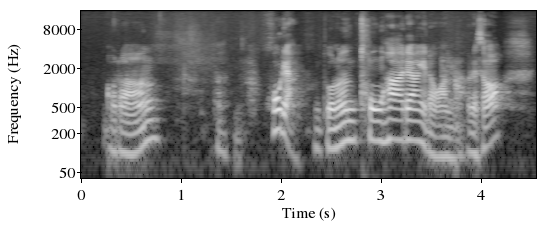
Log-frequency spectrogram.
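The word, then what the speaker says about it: Erlang: 20개의 중계선으로 OERL 이렇게 되어 있는데, 이 ERL은 어랑이라고 읽으시면 돼요. 어랑.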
